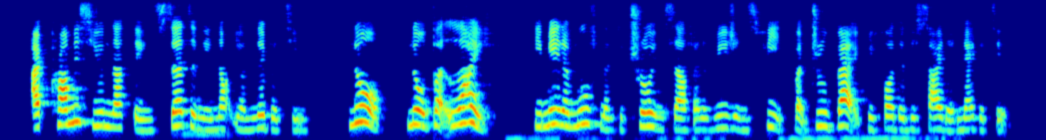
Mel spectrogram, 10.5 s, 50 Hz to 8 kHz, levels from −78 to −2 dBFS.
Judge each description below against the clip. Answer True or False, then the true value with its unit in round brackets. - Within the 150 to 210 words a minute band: True (170 wpm)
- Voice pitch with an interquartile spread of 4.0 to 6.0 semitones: True (5.0 semitones)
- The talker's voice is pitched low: False (230 Hz)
